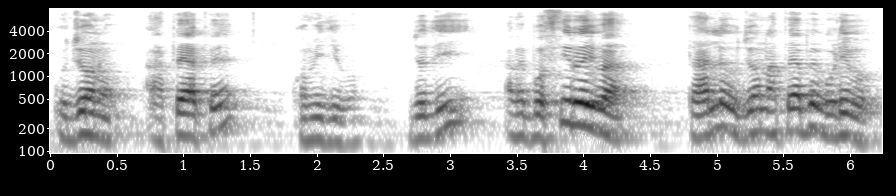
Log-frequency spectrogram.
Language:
Odia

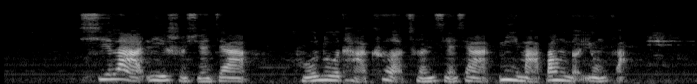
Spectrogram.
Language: Chinese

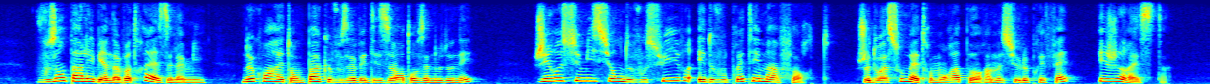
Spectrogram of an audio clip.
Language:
French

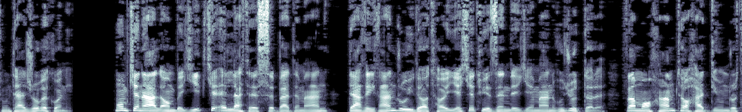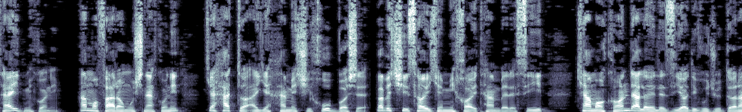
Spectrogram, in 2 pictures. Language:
Persian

